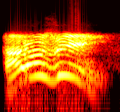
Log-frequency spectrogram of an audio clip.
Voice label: radio lets go; vo; gign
